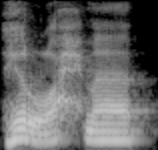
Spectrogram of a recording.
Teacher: اور جو ہا رہی ہے اس کو گلے کے اندر سے ادا کریں گے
